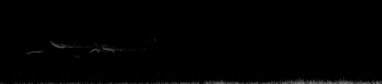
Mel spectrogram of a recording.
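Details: A golden eagle on its second visit of the day, April 17, 2021, gives a brief series of thin, high whistled notes that slur up and down, followed by low rumbling wind noise.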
